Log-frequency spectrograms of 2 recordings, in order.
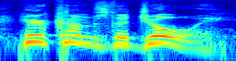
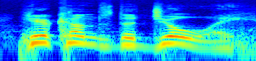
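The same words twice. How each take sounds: The two takes are said the same way.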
